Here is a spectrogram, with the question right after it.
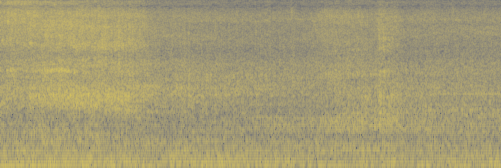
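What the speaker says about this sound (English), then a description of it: "I got a big truck turning here, I better stay out of the way" A big truck turning through city street traffic rumbles close by in a continuous, fairly loud engine drone over broadband roadway noise, with no speech.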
